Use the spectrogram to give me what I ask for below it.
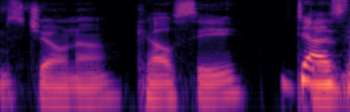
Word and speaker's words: Jonah: sometimes they'll be like but my name is Jonah they go Jason I go that's not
